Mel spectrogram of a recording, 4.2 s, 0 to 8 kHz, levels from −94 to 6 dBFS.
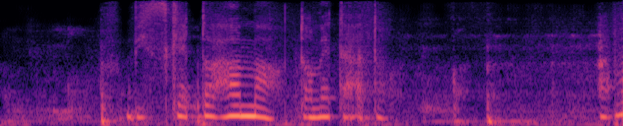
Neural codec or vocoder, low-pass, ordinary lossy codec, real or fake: codec, 16 kHz, 1 kbps, X-Codec, WavLM features, trained on Multilingual LibriSpeech; none; none; fake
